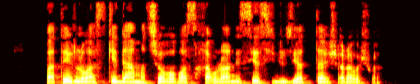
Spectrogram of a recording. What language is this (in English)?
Pashto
